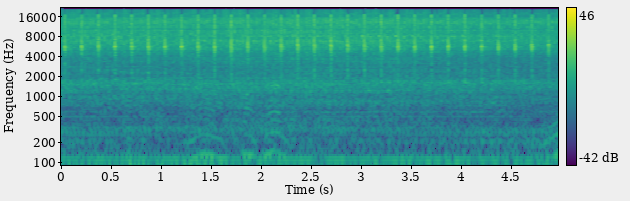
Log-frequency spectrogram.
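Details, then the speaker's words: BMW N52 petrol idling with a sharp light tick about three times a second: hydraulic lifter tick still present after the first attempt; heavy revving later made it go quiet. "but i'm gonna walk to the engine and we're gonna go and see if this lifter noise is gone okay let's go and see nope it hasn't gone it's still lit so that hasn't worked it hasn't worked at all"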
